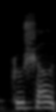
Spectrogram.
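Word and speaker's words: crucial: যাই হোক পরের যে হেডলাইনটি দেখুন এটি হচ্ছে ক্রুশাল দিয়ে শুরু হয়েছে সো ক্রুশাল মানে হচ্ছে কি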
